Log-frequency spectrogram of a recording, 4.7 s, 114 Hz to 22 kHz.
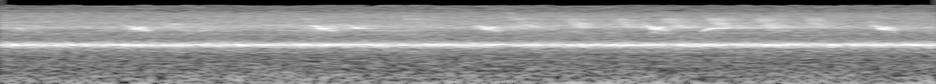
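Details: Periodical cicadas emerged in 2021 after 17 years keep up a steady, even droning chorus, while a bird repeats short high down-slurred chirps about every second, clustering near the end.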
